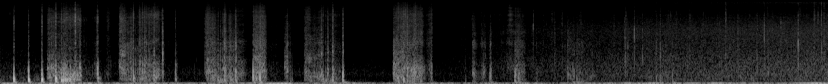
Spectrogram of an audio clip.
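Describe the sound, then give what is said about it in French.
Scattered raindrops patter on leaves in a forest, with irregular sharp taps over a soft, steady hiss of rain, the drops falling densely at first and then thinning into a continuous wash. “Perles de pluie, nuages de brume, vent qui bruisse”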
